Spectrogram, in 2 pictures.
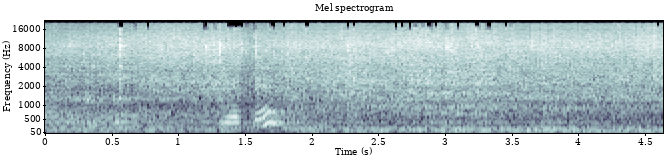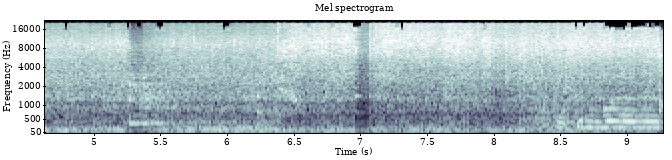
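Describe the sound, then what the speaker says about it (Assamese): Dal frying in a pan for an Assamese khar dish gives a steady, close sizzle with occasional stirring scrapes, and a voice speaks briefly over it. "এইটো মই আৰু অলপ সময় এনেকৈ ভাজি থৈ দিওঁ"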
